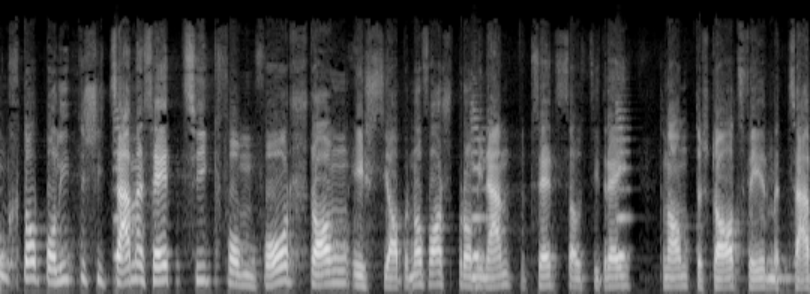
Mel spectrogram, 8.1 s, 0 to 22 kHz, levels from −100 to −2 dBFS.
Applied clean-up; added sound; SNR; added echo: neural mask model RNNoise.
